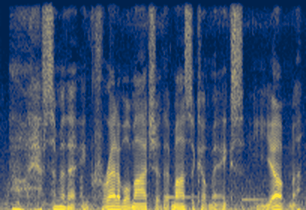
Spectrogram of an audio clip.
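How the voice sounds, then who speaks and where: A man's voice: medium pitch, darkish tone, slight background noise, close to an everyday voice. An actor playing a tender, devoted middle-aged family man, speaking in a sincere, reflective and lightly humorous way. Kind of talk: heartfelt voice acting, journal narration. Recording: voice over background music.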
